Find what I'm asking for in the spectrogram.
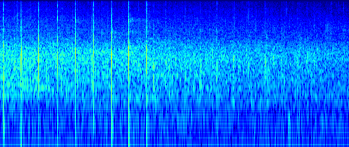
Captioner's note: cheers and applause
